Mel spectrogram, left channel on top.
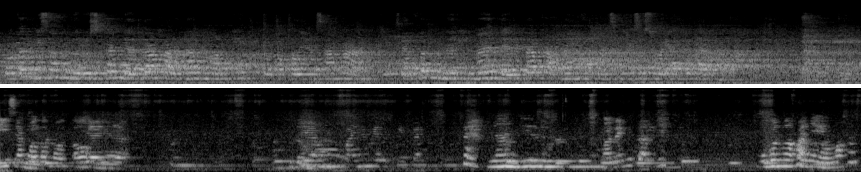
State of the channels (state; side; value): different; both; correlation 0.00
